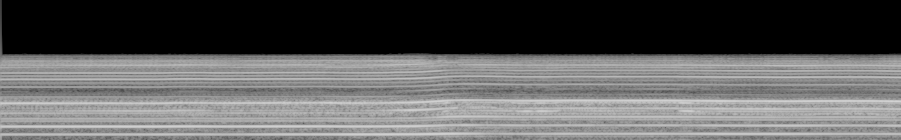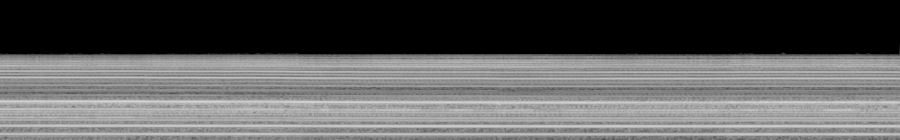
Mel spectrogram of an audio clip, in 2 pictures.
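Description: Electric motor and propeller of a Hubsan Spy Hawk RC plane in flight, heard from its onboard camera: a steady high whine. The pitch rises briefly about four seconds in, then holds steady.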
